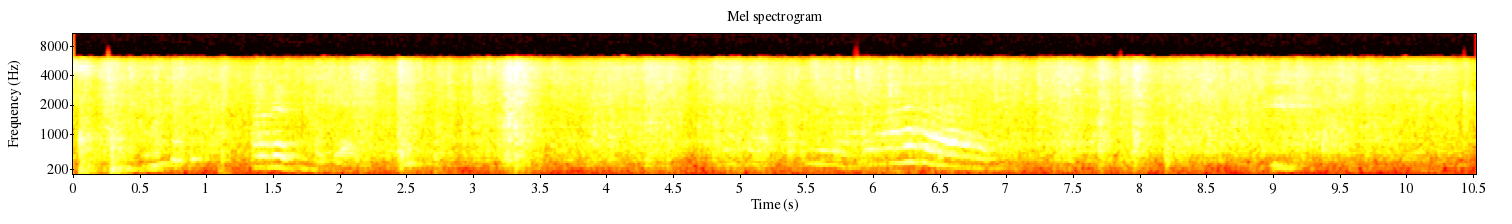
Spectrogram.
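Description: Wrapping paper rustling and tearing as a present is unwrapped, with indistinct voices in the room. About six seconds in, a drawn-out call rises and falls in pitch.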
